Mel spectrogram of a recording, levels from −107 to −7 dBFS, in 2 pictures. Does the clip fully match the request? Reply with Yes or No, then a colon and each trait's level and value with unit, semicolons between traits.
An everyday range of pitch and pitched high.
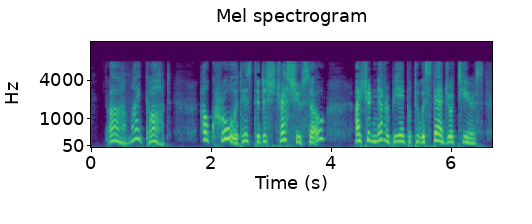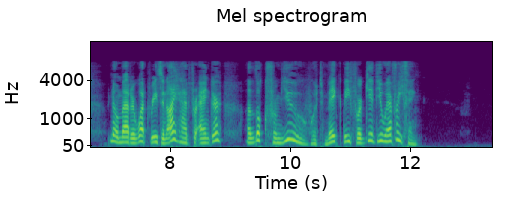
No: wide, 5.7 semitones; high, 195 Hz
